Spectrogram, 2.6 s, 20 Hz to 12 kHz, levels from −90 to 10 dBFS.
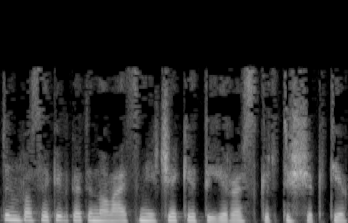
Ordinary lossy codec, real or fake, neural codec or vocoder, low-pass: MP3, 32 kbps; fake; codec, 24 kHz, 1.2 kbps, DualCodec; 10.8 kHz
